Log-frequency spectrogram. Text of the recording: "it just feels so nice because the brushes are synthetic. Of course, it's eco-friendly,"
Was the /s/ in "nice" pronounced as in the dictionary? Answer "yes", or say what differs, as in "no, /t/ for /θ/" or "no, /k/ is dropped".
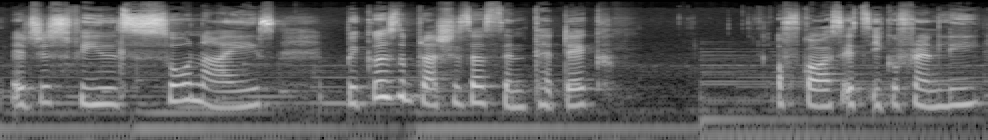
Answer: yes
